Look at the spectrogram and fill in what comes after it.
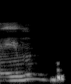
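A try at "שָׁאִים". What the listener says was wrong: That's a shin.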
